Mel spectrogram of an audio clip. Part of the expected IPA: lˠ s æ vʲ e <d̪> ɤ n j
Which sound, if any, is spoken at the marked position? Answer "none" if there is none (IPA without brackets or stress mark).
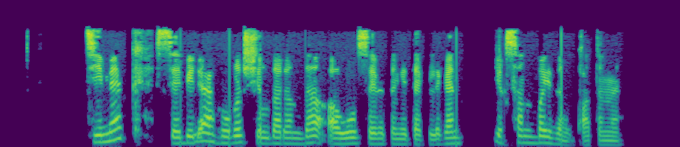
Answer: t̪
